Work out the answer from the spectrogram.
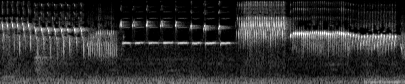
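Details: Canary song meant to call the flock: quick rolling trills, a buzzy burst, evenly repeated paired chirps over a thin whistle, a harsh loud buzz, then a long sweet rolling trill.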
